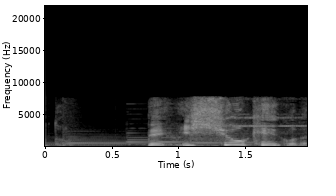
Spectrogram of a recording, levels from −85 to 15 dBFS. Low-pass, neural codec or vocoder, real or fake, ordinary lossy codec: none; none; real; none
